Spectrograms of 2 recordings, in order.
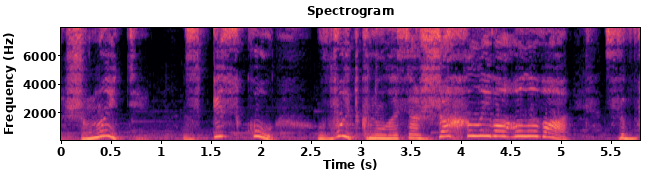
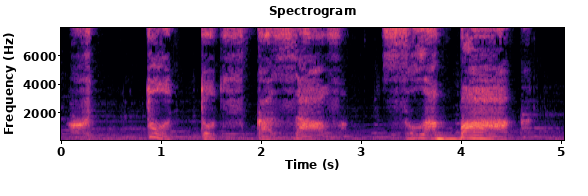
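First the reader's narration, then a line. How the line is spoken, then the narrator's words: Antlion hissing. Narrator (Ukrainian): засичав мурашиний лев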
